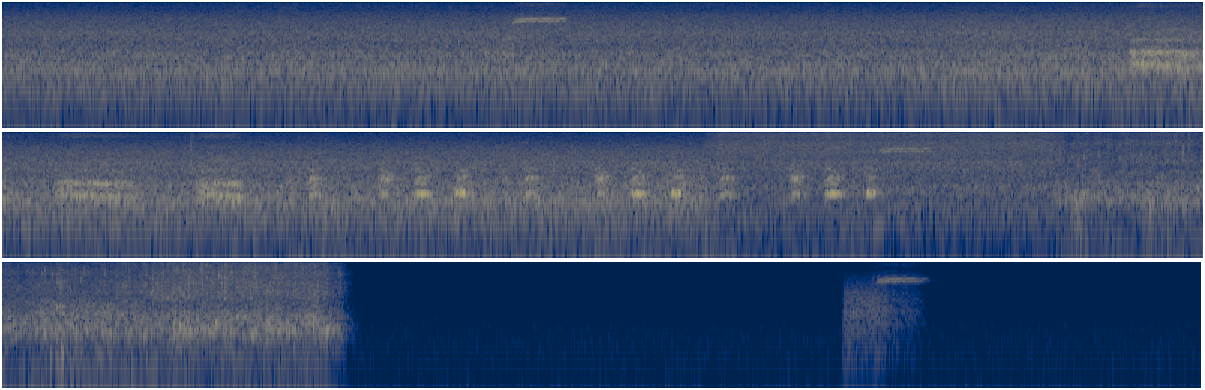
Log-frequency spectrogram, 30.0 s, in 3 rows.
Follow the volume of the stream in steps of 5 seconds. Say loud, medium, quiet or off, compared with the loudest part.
loud, loud, loud, loud, loud, off.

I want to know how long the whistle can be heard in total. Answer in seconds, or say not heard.
2 s.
